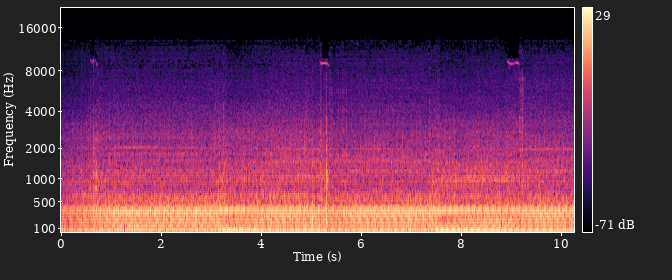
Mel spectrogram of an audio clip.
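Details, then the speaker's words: Idling KRX with a steady whirring hum that goes away when the clutch pedal is pressed; owner unsure whether input shaft bearing or release bearing, transmission-side bearing suspected, not confirmed. "But I'm not sure if this is an input shaft bearing. I'm not sure. Could be the release bearing. You can hear that noise. And then when I step on the clutch, it goes away."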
